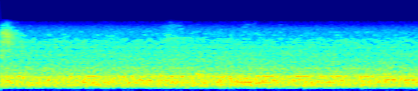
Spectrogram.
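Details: DIY waste oil burner after adjustments, running on current blower: steady, even roar with faint whine, no surging or popping, putting out heat; running hot and clean, normal.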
